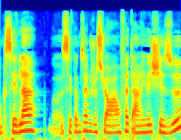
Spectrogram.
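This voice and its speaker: With an ordinary speaking voice, a woman talks at a fairly quick pace and fairly low pitch, her intonation fairly even, on a very clean recording over a silent background. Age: 30s. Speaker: marketing consultant and entrepreneur. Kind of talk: interview.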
